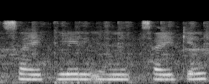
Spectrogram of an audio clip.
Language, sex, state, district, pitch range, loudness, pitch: English, female, Andhra Pradesh, Sri Satya Sai, 230-240 Hz, -14 LUFS, 235 Hz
